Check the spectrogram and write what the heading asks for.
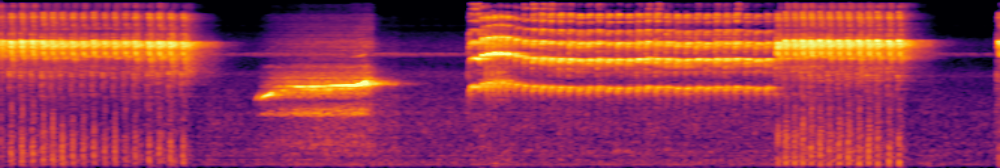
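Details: A cucak cungkok bulbul delivers its rolling song, meant to coax other birds to sing: rapid pulsed buzzy trills, a short rising whistled phrase in between, then a longer rolling trill that quickens toward the end.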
